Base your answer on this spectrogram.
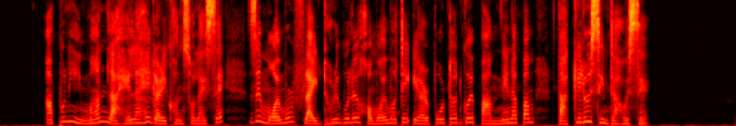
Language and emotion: Assamese, fearful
